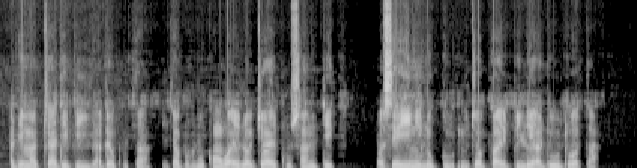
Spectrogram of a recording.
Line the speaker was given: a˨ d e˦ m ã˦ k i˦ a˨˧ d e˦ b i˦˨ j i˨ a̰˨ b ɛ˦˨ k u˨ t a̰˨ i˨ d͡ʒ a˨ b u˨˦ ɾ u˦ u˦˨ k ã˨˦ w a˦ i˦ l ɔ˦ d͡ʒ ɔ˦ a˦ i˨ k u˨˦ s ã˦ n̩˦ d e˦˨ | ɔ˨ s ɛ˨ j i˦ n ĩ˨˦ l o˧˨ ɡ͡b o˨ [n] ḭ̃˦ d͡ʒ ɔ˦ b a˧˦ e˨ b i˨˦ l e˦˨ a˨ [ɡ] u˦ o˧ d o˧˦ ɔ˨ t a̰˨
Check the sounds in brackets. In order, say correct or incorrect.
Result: correct, incorrect: d

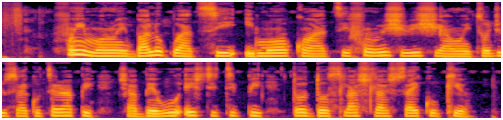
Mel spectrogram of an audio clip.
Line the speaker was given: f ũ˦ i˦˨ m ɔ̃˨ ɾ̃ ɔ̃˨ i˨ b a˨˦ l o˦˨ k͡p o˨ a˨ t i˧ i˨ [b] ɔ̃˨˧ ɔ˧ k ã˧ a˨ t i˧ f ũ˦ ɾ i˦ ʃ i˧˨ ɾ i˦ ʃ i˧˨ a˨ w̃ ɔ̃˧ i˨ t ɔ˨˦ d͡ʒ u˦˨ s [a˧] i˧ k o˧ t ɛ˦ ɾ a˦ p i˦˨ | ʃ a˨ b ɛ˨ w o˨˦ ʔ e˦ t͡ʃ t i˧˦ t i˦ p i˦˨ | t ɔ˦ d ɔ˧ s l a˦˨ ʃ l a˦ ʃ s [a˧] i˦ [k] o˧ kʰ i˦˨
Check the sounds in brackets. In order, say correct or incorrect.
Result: incorrect: m, correct, correct, correct

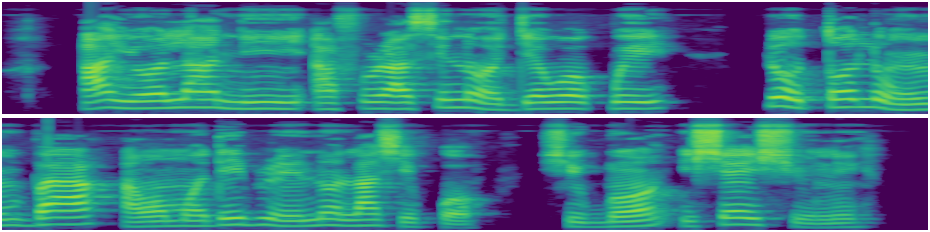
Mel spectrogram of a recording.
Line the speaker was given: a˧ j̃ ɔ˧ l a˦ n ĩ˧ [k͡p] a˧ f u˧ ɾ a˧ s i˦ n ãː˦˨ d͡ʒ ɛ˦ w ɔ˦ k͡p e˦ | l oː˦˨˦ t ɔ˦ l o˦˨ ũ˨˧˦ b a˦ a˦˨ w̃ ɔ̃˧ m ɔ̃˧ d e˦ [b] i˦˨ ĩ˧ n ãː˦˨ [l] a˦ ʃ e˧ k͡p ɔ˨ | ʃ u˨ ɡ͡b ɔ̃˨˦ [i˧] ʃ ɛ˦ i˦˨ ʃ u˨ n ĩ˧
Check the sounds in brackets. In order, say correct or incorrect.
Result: incorrect: none, correct, correct, correct

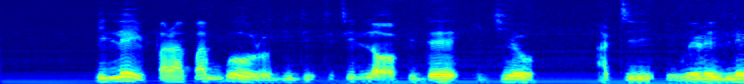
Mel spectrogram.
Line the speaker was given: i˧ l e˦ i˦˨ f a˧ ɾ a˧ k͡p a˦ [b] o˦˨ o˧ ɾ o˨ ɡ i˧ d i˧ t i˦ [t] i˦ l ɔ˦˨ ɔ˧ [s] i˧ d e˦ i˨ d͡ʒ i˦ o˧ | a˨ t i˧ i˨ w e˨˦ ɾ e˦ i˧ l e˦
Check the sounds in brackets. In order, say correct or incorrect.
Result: incorrect: ɡ͡b, correct, incorrect: f

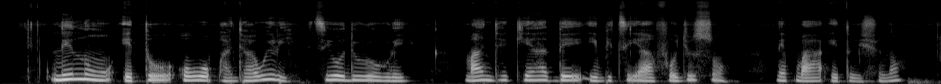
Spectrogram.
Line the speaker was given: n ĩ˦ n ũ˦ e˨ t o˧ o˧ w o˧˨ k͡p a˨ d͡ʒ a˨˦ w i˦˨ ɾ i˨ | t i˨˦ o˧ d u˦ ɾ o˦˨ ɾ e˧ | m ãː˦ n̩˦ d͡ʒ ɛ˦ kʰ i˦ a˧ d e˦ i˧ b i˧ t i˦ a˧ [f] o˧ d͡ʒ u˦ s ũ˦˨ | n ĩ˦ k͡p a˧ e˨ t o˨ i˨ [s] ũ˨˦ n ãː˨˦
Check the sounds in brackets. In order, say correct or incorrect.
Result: correct, incorrect: ʃ

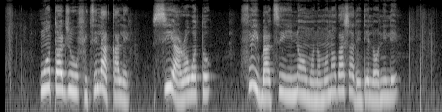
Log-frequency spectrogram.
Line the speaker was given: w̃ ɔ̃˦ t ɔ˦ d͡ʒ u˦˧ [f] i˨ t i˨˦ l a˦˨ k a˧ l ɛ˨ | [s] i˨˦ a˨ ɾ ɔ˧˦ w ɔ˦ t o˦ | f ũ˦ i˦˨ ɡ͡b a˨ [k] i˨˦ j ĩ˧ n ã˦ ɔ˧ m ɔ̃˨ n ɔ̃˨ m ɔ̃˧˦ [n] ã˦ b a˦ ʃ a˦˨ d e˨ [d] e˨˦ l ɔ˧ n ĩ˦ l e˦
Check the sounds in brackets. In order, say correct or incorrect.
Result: correct, correct, incorrect: t, correct, correct

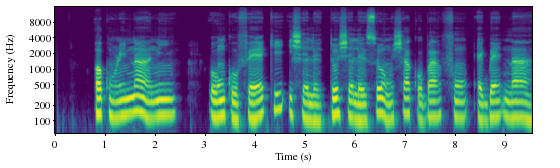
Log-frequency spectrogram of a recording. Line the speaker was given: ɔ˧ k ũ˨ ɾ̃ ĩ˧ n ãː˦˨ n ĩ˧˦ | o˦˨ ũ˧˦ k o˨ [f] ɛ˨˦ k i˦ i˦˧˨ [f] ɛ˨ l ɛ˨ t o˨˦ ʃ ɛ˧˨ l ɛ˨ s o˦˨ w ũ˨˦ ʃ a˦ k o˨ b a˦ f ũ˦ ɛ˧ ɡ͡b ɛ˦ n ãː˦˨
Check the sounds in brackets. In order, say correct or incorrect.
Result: correct, incorrect: ʃ

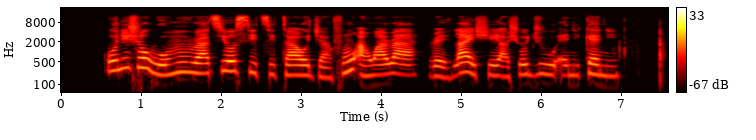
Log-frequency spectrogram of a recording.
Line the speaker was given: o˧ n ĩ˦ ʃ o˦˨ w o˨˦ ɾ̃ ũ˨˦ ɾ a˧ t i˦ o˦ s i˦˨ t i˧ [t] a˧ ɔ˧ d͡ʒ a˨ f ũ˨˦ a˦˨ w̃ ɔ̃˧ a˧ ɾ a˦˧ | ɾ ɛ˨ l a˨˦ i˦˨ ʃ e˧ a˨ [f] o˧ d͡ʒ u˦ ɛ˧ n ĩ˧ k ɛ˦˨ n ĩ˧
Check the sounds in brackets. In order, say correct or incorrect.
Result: correct, incorrect: ʃ

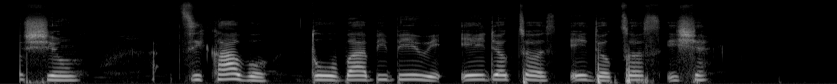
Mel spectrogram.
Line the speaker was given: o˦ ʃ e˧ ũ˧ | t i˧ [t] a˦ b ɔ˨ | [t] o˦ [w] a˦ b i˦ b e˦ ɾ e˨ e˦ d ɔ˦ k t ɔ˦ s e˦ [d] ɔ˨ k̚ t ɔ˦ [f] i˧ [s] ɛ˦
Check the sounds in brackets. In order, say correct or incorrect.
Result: incorrect: k, correct, incorrect: b, correct, incorrect: s, incorrect: ʃ

